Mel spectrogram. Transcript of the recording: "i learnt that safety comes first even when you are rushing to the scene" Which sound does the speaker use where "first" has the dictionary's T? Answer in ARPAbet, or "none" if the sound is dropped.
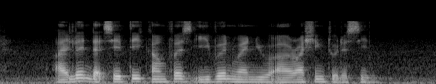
none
